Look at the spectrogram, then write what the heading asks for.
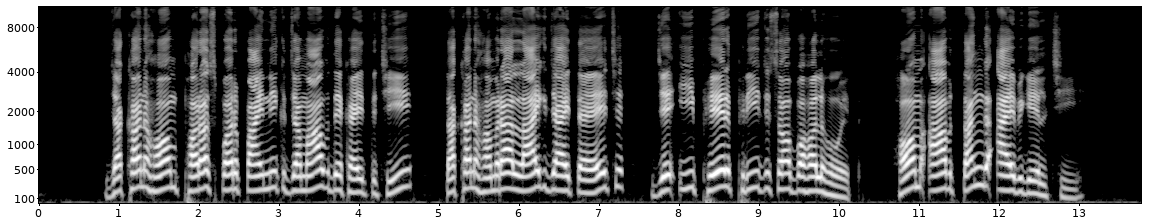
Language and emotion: Maithili, sad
